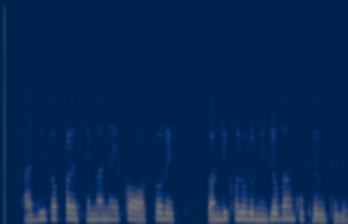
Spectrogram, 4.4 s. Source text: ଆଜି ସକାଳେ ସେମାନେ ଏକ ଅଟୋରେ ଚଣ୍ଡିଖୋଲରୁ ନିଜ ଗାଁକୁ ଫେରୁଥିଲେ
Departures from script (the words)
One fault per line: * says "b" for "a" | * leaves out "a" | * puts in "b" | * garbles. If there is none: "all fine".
all fine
